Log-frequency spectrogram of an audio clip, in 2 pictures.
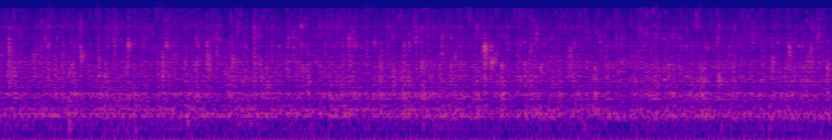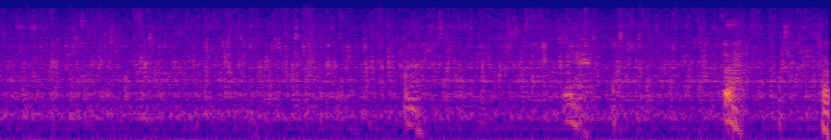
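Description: Water drains steadily from an aquarium tank during a water change, a soft continuous trickle and rush heard throughout with a few faint gurgles near the end.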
